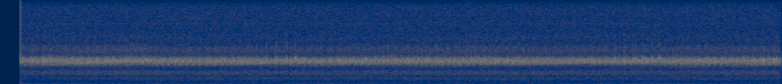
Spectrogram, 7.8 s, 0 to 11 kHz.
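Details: Chorus frogs calling in Alabama on 22 January 2012, many voices merging into a dense, unbroken high-pitched trilling drone that holds steady throughout, with no pauses or other clear sounds.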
